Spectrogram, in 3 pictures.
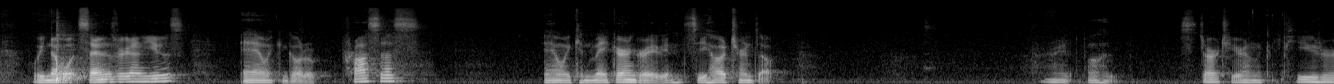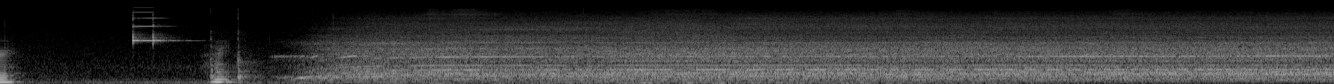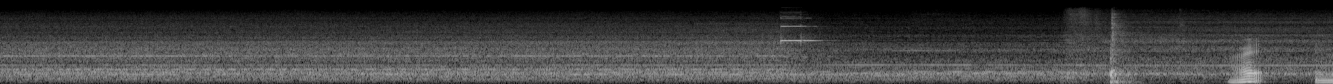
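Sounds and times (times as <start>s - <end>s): fan whirring: 0.0s - 3.9s, 15.4s - 40.0s
short high beep: 14.7s - 15.4s, 34.5s - 34.9s.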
